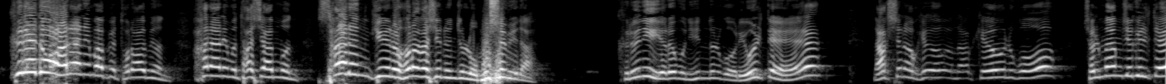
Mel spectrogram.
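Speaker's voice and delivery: preaching at full force. Acted. Preacher urging the congregation to rise again, at full force. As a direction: proclaim it like a revival preacher.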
